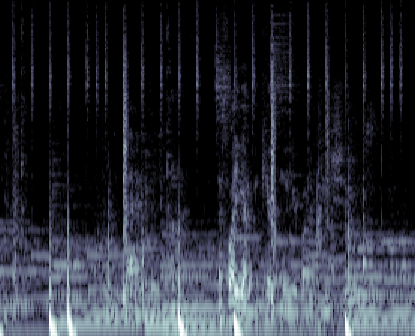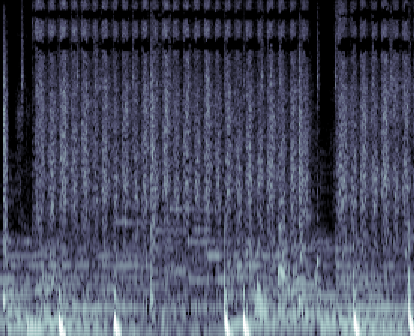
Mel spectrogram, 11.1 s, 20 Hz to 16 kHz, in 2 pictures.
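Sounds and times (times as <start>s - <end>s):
background music: 0.0s - 11.0s
brush scrubbing wet insole: 6.0s - 11.0s.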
